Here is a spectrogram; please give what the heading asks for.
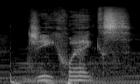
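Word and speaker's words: GQuuuuuuX: It's pronounced like Quacks, right? G Cooks. I always see it and think G Cooks though. G Quacks.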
